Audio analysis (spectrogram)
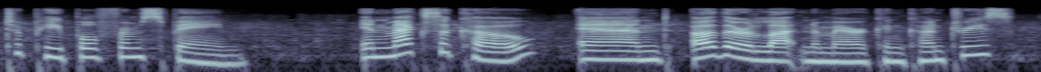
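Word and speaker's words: México: In Spanish, it's pronounced Mexico with a softer H sound where the X is.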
